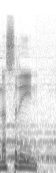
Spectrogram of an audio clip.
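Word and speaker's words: Nasreen: की मानी है तफरीह और खुशहाल नाम है नसरीन नसरीन की मानी सफेद फूल और इसकी spelling N ए एस R double E एन नसरीन नाम है निस्मत निस्मत की मानी है खुशबू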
